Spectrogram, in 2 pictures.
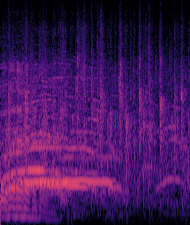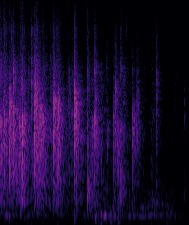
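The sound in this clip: An audience applauds a guest, with clapping and whooping cheers loud at first and then gradually thinning into scattered claps before dying out.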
